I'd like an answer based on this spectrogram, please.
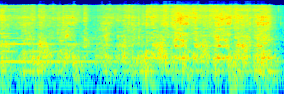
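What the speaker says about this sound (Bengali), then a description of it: "তেলের মধ্যে এইভাবে যদি হলুদ আর লঙ্কা গুঁড়োটা দিয়ে ভেজে নেওয়া যায়" Turmeric and chili powder fry in hot oil while a spoon stirs the pan, a busy close sizzle with constant scraping and clinks.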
